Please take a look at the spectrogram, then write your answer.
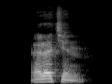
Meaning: cheers, here's to you (used as a toast to drinking)
- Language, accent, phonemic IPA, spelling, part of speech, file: French, France, /a la tjɛn/, à la tienne, interjection, LL-Q150 (fra)-à la tienne.wav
